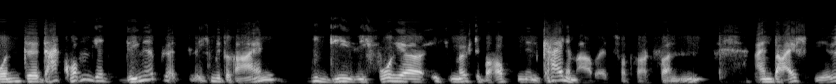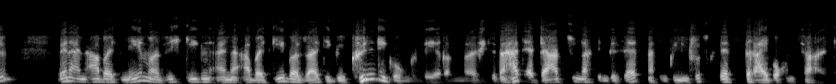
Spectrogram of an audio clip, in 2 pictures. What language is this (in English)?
German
